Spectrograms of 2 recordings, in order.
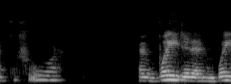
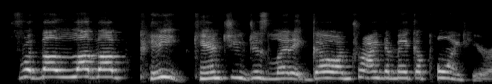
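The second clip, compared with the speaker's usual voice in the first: exasperated outburst; 10 semitones higher, 12 dB louder than usual. Acted. Junie explodes at the teacher, loud and exasperated. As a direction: throw your head back and wail it.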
